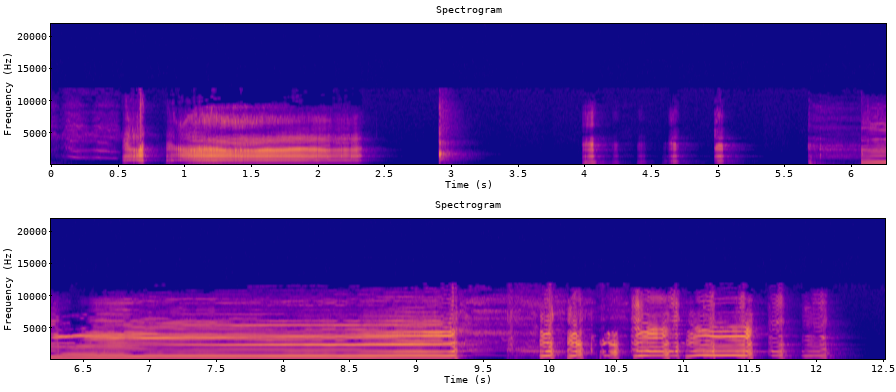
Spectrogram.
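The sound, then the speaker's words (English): A voice imitates a siren: a short wavering wail, then a long steady high-pitched wail of about three seconds, followed by choppy, laughing vocal bursts. “That's the siren. The siren.”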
